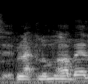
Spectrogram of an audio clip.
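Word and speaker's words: Blaque L'Amour: Yeah, Black L'Amour. I'm wearing it as well. I didn't know how to pronounce it. Black L'Amour. I bet like Black L'Amour. The black is spelled differently. It's B-L-A-Q-U-E. It's French.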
